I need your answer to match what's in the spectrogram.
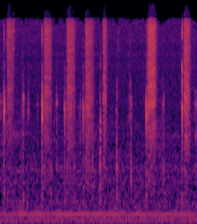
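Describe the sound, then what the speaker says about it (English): Spray can sprayed through a craft stencil: short hissing bursts repeat unevenly, close and fairly quiet over a steady low hum. "Look how much of the area I'm spraying."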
